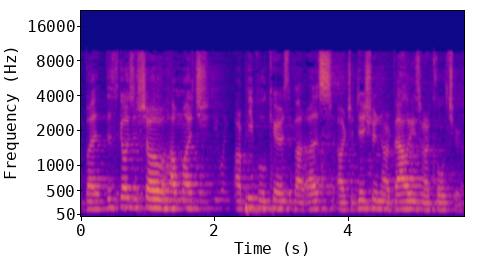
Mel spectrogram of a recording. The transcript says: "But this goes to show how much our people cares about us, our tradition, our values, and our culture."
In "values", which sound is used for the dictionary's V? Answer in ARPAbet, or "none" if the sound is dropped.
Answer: V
